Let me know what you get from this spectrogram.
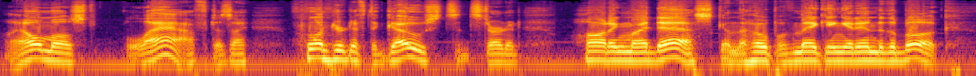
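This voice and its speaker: A man narrating a scripted first-person horror story in a measured storytelling manner. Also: mid-range voice, vocal fry, dark tone.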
